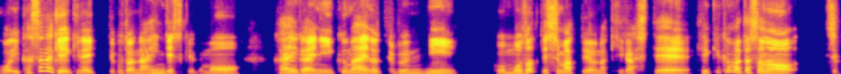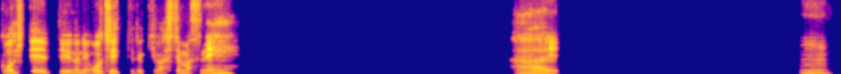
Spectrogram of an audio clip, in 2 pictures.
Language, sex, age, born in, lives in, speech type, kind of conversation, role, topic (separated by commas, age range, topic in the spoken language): Japanese, male, 25-29, Japan, Japan, conversation, advice, user, 自分をいつも責めてしまう自己否定の癖をやめるにはどうすればよいですか？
